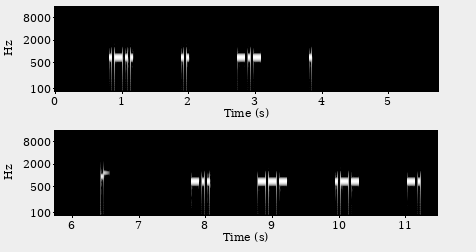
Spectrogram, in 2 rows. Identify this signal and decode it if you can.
Morse code, heard as a keyed tone, about 30 wpm, spaced as for 10 wpm, 700 Hz. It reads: LIKE DOWN
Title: 6x Character Spacing - Top 200 Words - 30wpm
